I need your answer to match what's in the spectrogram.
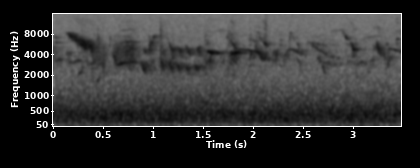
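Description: Several birds chirp and warble continuously in trees along a mountain path in the Pyrenees over a steady rushing, windy breeze, their quick high calls overlapping with no voices present.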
